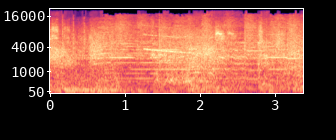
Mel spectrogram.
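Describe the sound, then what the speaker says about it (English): Answer's Izuna drop command grab in Guilty Gear Xrd Rev 2 lands as a loud, dense crash of layered impacts and whooshes. Heavy slams and bright metallic flourishes keep the sound full and continuous throughout. "his command grab having an extremely satisfying sound to sell the speed and power of the Izuna drop"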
